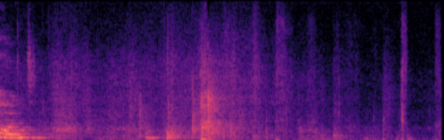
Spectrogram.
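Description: Young women laugh.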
